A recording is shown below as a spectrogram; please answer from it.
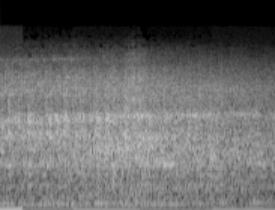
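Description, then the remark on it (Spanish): A bus's engine rumbles with a broad, hissing roar and low drone, easing slightly in loudness toward the end as it comes to a stop at a village bus station. No one speaks. “Cuando el autobús se detuvo en la estación”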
